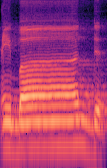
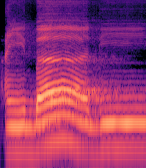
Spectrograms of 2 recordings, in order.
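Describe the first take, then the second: First: The final vowel is dropped entirely. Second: The final vowel is held long. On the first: The speaker calls it wrong. "menjadi ibad, itu salah" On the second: The speaker calls it right. "yang betul cara membacanya adalah ibadi"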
